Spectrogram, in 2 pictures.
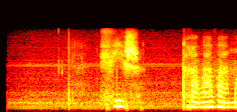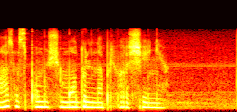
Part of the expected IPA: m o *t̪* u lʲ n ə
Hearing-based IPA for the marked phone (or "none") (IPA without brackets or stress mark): d̪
